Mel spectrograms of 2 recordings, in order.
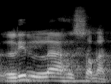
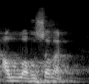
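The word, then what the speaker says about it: ٱللَّهُ ٱلصَّمَدُ: Maka dibacanya tidak qul huwallahu ahadun lillahus somad. Itu salah besar. Karena kita pernah dengar juga yang begitu jadi imam lagi. Qul huwallahu ahadun lillahus somad. Padahal Allahus somad.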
